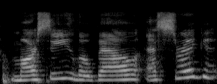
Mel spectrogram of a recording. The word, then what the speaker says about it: Marci Lobel-Esrig: later so with that i'm going to introduce marcy lobel esrig am i pronouncing that correctly yes you are marcy yes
